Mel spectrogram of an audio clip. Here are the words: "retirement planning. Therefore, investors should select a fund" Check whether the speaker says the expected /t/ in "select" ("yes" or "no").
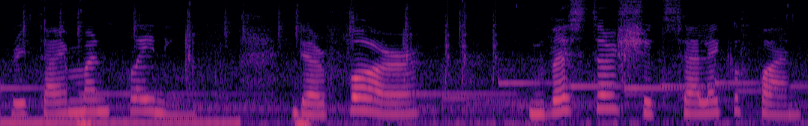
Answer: no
